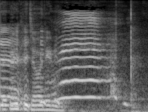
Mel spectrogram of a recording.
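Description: A baby crying: one long, high-pitched wail lasting most of a second, about a second in, after a stretch of low adult voice.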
